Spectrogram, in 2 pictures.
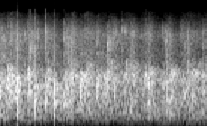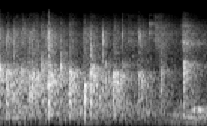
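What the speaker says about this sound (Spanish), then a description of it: "Un aplauso." An audience at a panel on racism in the Dominican Republic gives a sustained burst of applause, dense overlapping claps filling the room throughout, fading slightly at the end.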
